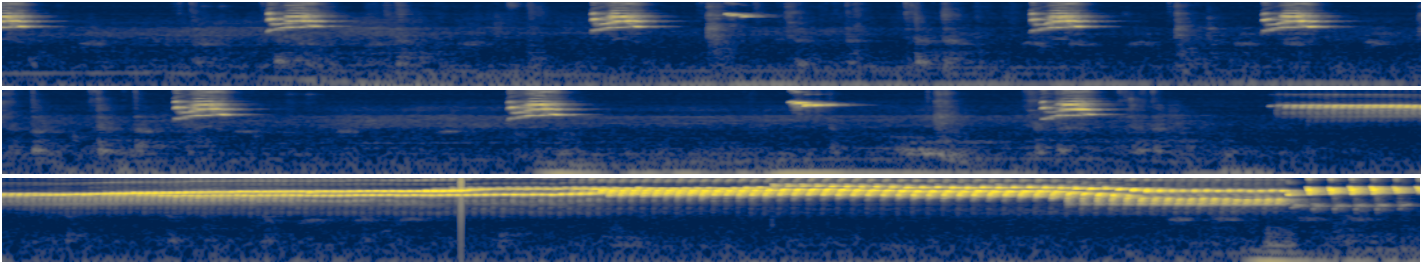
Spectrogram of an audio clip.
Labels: Are there people talking?
no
